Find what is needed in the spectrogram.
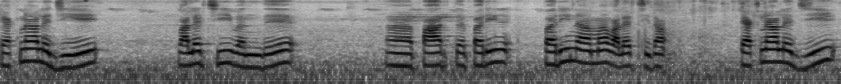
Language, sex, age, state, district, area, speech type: Tamil, female, 30-45, Tamil Nadu, Tiruvannamalai, rural, spontaneous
